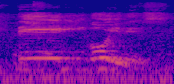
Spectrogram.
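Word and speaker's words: pterigoides: Hacia abajo tenemos estas apófisis que son las apófisis terigoides. Se escribe PT PT Pigoides.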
